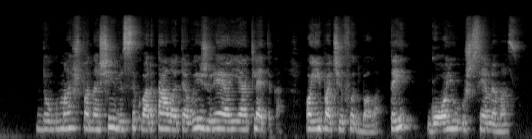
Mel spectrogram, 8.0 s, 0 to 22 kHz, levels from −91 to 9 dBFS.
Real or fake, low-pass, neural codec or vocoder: real; 14.4 kHz; none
